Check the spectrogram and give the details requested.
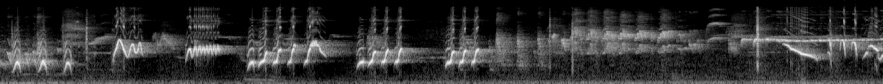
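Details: Worked-up white-rumped shama, tail-flicking on its perch, delivers a run of rich rising whistled notes repeated in quick bursts, then higher buzzy trills and a long thin whistle.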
